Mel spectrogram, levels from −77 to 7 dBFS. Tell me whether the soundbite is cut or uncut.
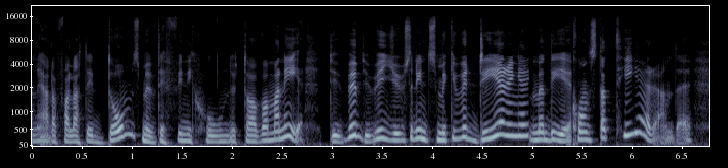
cut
